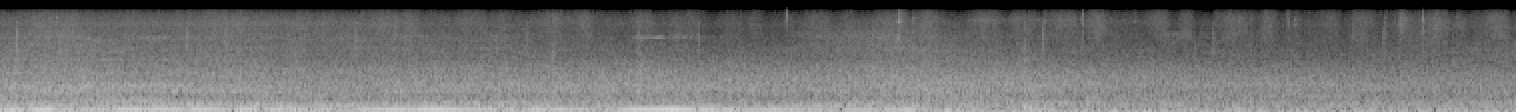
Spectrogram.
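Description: City traffic rumbles along a street outdoors.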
